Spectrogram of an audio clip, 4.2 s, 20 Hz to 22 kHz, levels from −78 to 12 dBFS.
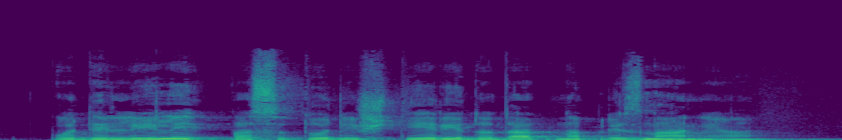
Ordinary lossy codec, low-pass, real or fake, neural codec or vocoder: MP3, 64 kbps; 14.4 kHz; fake; codec, 44.1 kHz, 7.8 kbps, Pupu-Codec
